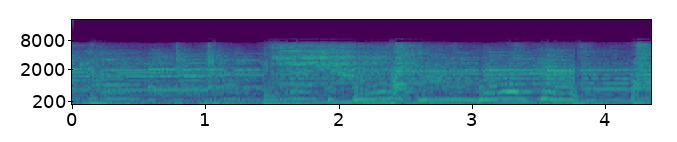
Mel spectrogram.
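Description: A rock band playing live and loud, with drum kit, low bass notes and guitar. A lead melody line bends up and down in pitch through the middle.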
